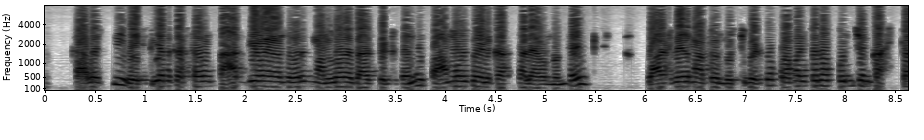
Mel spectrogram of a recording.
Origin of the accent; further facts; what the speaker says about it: Rajahmundry, Andhra Pradesh, India; మాది రాజమండ్రి అండి.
